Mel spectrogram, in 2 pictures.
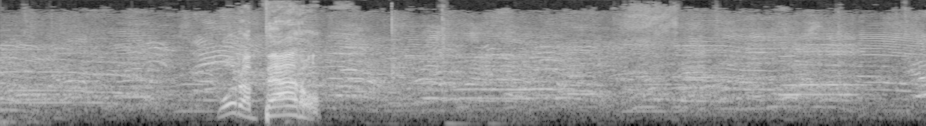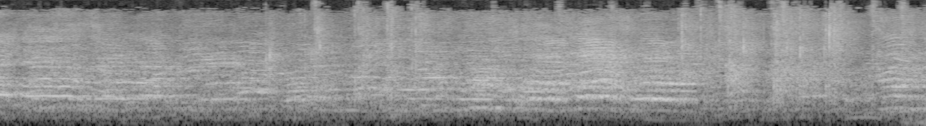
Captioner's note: crowd chatter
